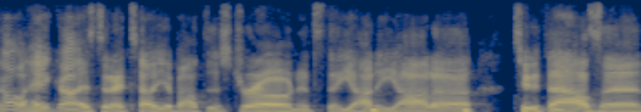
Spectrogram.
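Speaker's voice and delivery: show-off, boasting, bragging tone. Retelling how they showed off a drone to people: imitating own show-off bragging. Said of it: "So I decide to show off a little bit".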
